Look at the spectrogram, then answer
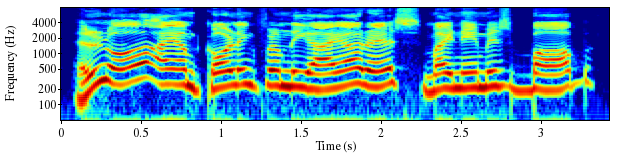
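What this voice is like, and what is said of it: Mock Indian or Pakistani accent. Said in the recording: “I'm not meaning to mock accents at all ... somebody who's obviously either Indian or Pakistani calling you”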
